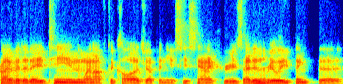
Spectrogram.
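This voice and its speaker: With a West Coast accent, a man talks at a moderate pace and keeps his intonation fairly even. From Los Angeles, California (Van Nuys). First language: Russian. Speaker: corporate pilot. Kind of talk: webinar career talk. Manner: casual, many fillers.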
